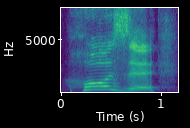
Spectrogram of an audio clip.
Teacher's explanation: o H no início da sílaba, ela vai ter esse sonzinho de esse R, que é o nosso R normal de muitos brasileiros, sem vibrar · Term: R sem vibrar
